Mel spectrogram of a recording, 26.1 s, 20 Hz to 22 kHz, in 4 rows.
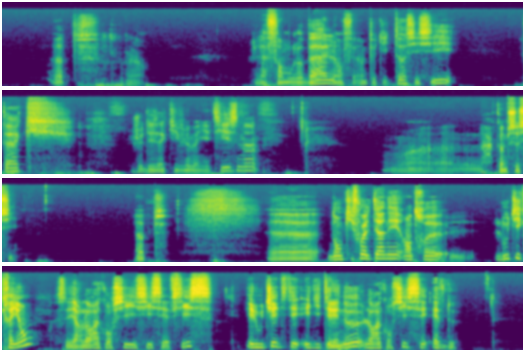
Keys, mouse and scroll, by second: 0.3-1.3 drag, 1.3 ctrl+z, 2.0-3.2 drag, 4.2-4.9 shift+drag, 5.7-6.5 shift+drag, 6.9-7.4 shift+drag, 9.1 click, 11.1-12.7 shift+drag, 14.2-14.8 shift+drag, 21.2 click, 24.5 click.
